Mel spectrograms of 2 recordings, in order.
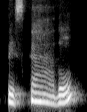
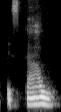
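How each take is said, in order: First: Pescado said slowly with a clear D, pes-ca-do; careful pescado. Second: Pescado as pescau, D gone, quick and soft; dropped D. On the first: Teacher showing the full D in pescado. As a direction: spell out pescado with every sound. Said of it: "característica de elidir la D". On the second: Teacher imitating fast coastal speech dropping the D. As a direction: swallow the D in pescado. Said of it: "dicen en el habla rápida". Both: Shown as a demonstration.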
